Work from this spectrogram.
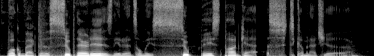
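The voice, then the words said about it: Put-on radio announcer voice. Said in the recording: “Let me try it out with my radio voice.”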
